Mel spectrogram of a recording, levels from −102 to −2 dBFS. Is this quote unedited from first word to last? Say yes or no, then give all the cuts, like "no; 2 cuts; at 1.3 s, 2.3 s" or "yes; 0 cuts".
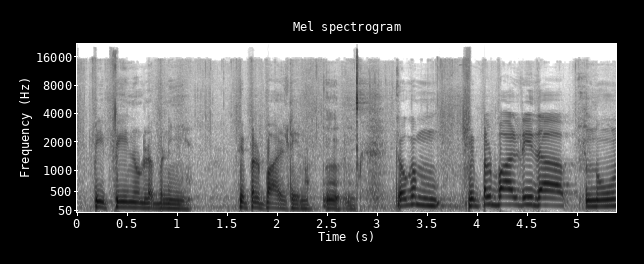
yes; 0 cuts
